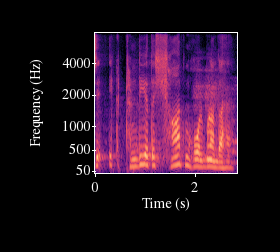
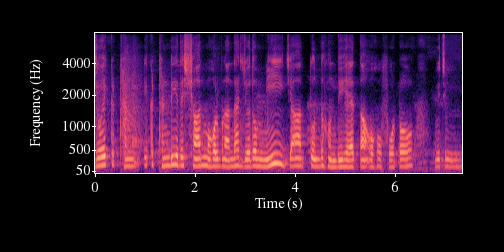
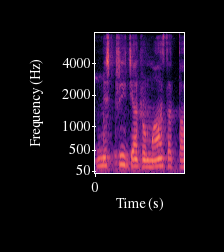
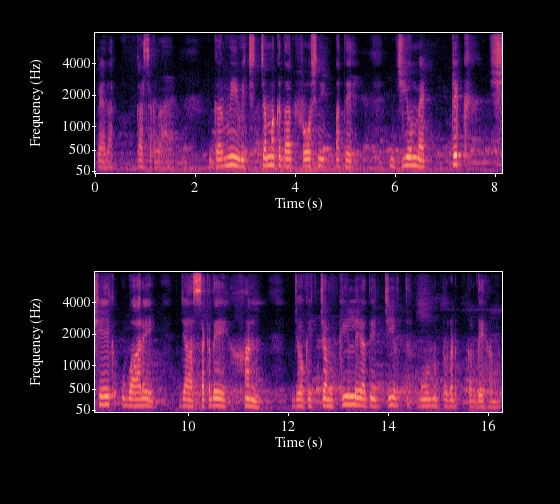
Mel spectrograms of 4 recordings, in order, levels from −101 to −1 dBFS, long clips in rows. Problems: continuous background conversations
